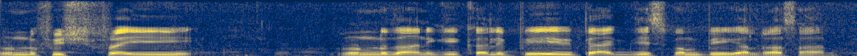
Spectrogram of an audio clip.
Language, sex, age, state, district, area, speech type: Telugu, male, 18-30, Andhra Pradesh, Bapatla, rural, spontaneous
